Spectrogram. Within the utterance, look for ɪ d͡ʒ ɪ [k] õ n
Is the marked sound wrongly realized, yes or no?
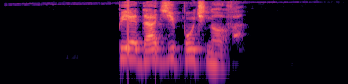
yes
